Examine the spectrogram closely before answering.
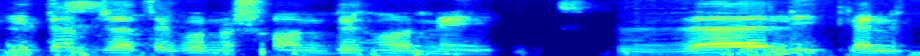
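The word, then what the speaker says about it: ذَٰلِكَ: যাতে কোন সন্দেহ নেই জালিকাল কিতাব এটা জাল দিয়ে হবে একটু পাতলা এবং নরম উচ্চারণ আর উলাইকাহুমুন এটা উচ্চারণটা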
